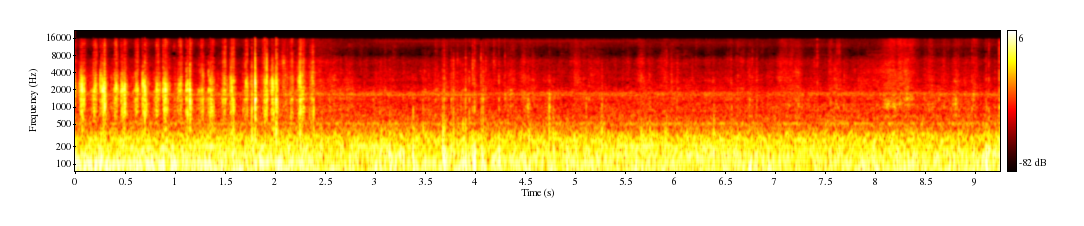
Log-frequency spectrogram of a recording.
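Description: Fingertips and short nails tap and scratch the sole of a running shoe, a textured rubber and foam sole in yellow, blue and grey, and run over its nubs. Quick, crisp taps come first, then give way to softer, steady scratching with a bright edge. A low rumble runs underneath throughout.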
